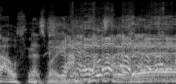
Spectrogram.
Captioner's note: all laughing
